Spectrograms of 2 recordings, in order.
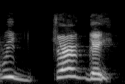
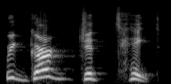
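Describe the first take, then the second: First: The 'gi' syllable is left out, giving three syllables. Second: All four syllables are pronounced, including 'gi'. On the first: The speaker calls it wrong. "She said regurgate" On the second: The speaker calls it right. "Break it down"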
